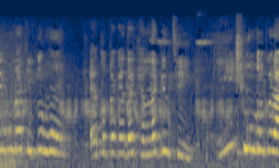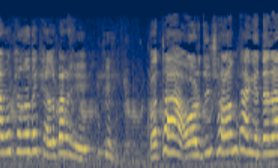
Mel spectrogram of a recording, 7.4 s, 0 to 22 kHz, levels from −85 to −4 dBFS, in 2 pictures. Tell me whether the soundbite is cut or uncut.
uncut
